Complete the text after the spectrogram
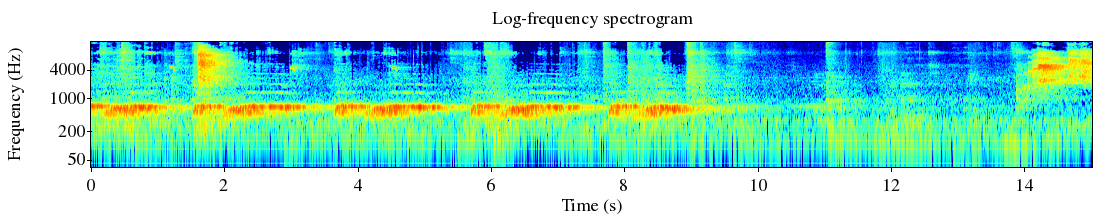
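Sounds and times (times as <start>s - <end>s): budgerigar chicks calling: 0.0s - 5.3s.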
